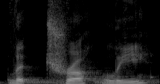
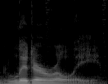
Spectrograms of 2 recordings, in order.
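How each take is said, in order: First: The word is said with four syllables. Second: The word is said with three syllables. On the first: "literally with four sounds" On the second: "literally with three sounds"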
